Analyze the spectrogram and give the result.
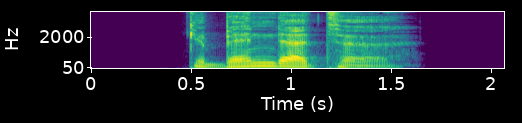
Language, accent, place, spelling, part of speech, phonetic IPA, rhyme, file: German, Germany, Berlin, gebänderte, adjective, [ɡəˈbɛndɐtə], -ɛndɐtə, De-gebänderte.ogg
- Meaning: inflection of gebändert: 1. strong/mixed nominative/accusative feminine singular 2. strong nominative/accusative plural 3. weak nominative all-gender singular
